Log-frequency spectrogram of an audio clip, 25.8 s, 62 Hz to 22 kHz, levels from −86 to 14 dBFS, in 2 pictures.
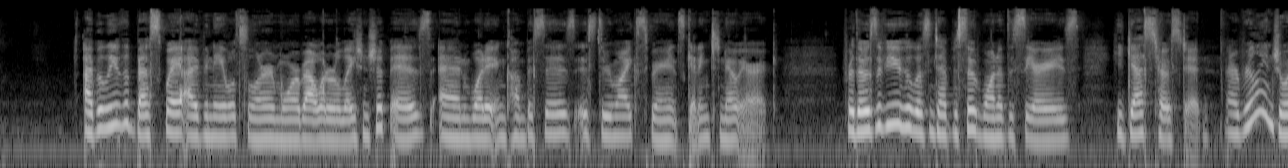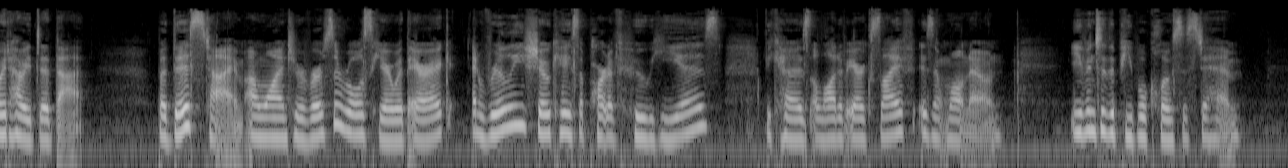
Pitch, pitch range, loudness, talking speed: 190 Hz, 175-210 Hz, -20 LUFS, 205 wpm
